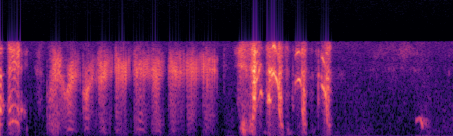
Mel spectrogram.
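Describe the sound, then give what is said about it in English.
A person imitates a duck, producing a rapid string of nasal, quacking syllables in a speech-like rhythm, then a few louder, raspier bursts before trailing off. “I'm going to try to talk like a duck.”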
